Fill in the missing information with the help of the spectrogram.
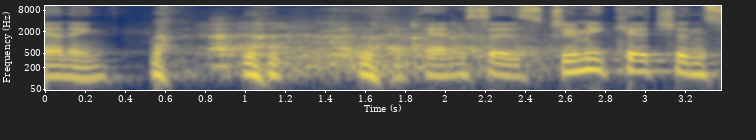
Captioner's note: audience laughing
